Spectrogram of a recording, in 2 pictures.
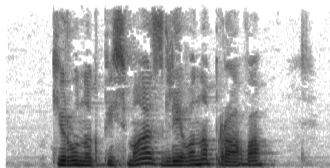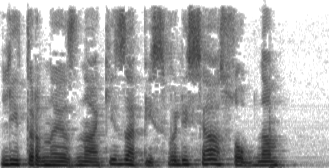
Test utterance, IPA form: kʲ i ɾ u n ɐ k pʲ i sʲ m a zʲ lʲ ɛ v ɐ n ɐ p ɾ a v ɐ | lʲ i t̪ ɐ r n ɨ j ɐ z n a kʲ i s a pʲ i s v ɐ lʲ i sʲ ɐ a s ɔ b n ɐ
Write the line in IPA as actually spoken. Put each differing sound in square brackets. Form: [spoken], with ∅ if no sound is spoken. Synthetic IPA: kʲ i ɾ u n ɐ k pʲ i sʲ m a zʲ lʲ ɛ v ɐ n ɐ p ɾ a v ɐ | lʲ i t̪ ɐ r n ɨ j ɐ z n a kʲ i [z] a pʲ i s v ɐ lʲ i sʲ ɐ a s ɔ b n ɐ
